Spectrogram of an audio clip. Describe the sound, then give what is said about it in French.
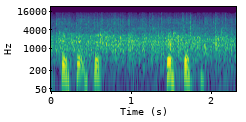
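Steady, dense applause from an audience welcoming guest Ronnie Broman, former president of Médecins Sans Frontières, fills the whole stretch, a loud hissing wash of clapping with short bursts of voices calling out over it. “on a demandé à un certain nombre d'invités, d'amis, de nous rejoindre, à commencer par Ronnie Broman, que vous voyez là, que vous pouvez applaudir si vous voulez.”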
